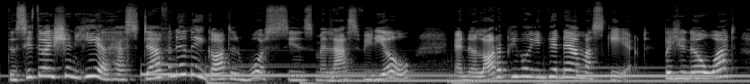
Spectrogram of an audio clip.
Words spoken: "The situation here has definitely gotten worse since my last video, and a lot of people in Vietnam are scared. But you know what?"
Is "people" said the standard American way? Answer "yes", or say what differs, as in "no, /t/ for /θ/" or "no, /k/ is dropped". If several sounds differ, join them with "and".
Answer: yes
